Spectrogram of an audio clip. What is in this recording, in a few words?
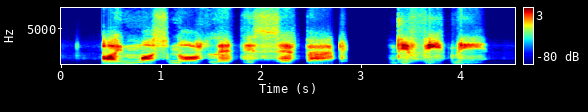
upset; fireball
